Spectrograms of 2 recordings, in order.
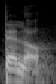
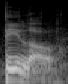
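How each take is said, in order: First: The first vowel is an 'eh' sound. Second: The first vowel is an 'ee' sound. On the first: The speaker calls it right. "based on my very regular romanization" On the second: The speaker calls it wrong. "An E pronounced the way like it is in English?"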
